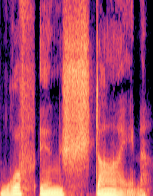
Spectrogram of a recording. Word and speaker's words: Wolfenstein: Uh, Wolfenstein, spelled E I N, is actually pronounced Wolf in Stein.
